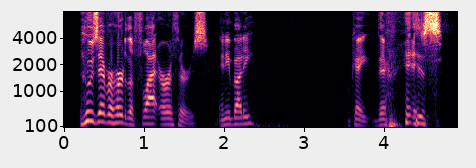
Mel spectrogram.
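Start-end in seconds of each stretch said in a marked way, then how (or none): 3.6-4.7 speaking through laughter. Bringing up the flat earthers to the audience, laughing while talking. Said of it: "I'm laughing".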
